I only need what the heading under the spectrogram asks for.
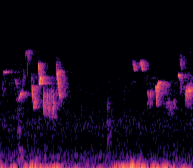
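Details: Birds singing as plants are watered outside: two bursts of bright, high twittering chirps separated by a quiet pause, with a low rumble of background noise.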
